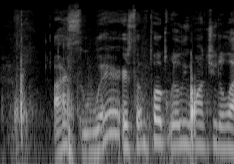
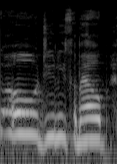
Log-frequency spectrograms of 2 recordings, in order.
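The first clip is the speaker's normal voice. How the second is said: high, loud eager offer; mock cheerful neighbour offering help; eager helper; 10 semitones higher, 8 dB louder than usual. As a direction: imitate the lady springing to help. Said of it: "she was like".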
